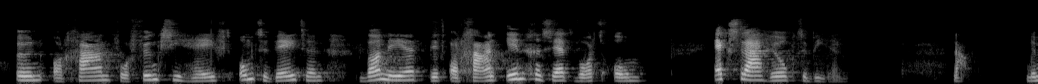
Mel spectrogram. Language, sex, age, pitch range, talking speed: Dutch, female, 40-59, 180-230 Hz, 115 wpm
